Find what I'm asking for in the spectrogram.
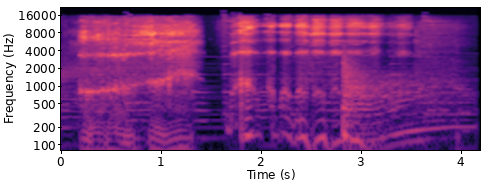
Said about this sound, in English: Afraid of being asked to work again, Greedy Piggy pretended to be sleeping. He snored very loudly.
